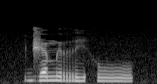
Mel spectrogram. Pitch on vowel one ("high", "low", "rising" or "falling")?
high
